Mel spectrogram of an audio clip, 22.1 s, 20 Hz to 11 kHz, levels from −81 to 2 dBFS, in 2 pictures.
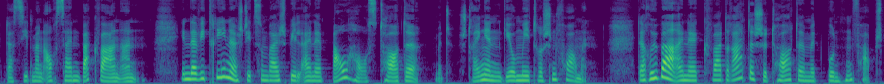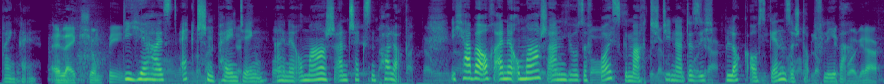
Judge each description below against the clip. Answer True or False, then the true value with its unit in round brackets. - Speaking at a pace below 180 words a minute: True (140 wpm)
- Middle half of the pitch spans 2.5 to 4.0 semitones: False (4.7 semitones)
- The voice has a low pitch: False (175 Hz)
